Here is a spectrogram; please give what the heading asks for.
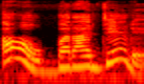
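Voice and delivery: ordinary talk, nothing marked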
